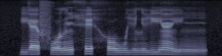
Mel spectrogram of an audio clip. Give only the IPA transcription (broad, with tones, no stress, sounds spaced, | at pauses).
j ɛ˨ f o˨ l ĩ˨˦ h e˦˨ h o˨ w i˨ l i˨˦ j ɛ̃˦˨ j ĩ˨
